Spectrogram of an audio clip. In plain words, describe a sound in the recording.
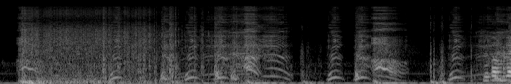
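Punches and kicks land with heavy thuds.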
